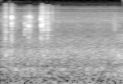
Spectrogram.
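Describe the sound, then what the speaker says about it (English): Good kitchen shears snip through a chicken's backbone to spatchcock it, several short crisp cuts bunched near the start over a steady low kitchen hum. "we're gonna run around on the other side of it using some good kitchen shears"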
